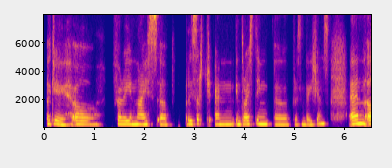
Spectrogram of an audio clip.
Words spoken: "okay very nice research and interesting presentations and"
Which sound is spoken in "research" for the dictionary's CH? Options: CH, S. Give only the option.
CH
